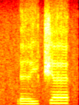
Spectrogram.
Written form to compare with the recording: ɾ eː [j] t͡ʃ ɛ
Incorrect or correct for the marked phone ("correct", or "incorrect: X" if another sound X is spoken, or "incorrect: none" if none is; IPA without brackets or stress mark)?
correct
